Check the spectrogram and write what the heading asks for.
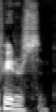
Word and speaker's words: Pederson: Did I say his name wrong? – You said Patterson. – Oh, excuse me. Doug Pederson.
